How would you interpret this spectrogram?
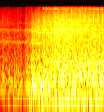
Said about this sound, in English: The choppers sink lower again to resume their pursuit.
